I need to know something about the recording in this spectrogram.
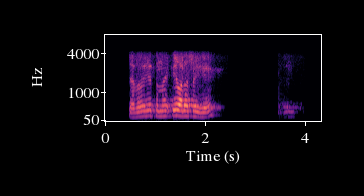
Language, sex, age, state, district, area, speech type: Hindi, male, 30-45, Uttar Pradesh, Prayagraj, rural, conversation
